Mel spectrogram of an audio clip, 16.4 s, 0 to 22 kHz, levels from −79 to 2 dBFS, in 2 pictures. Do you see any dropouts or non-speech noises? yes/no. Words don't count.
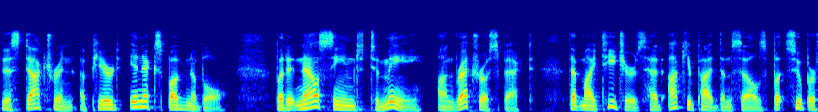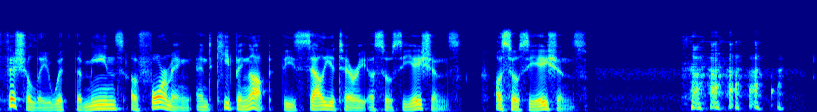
yes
